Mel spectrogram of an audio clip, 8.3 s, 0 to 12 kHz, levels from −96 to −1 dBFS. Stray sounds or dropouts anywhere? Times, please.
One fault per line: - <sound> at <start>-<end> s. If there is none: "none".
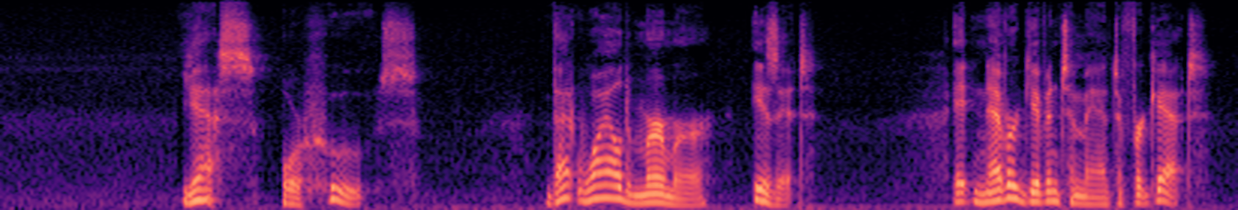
none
